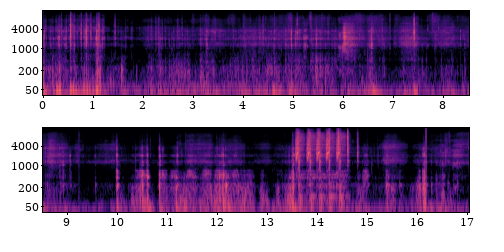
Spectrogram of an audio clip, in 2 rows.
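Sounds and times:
camera handling rumble: 0.0 - 3.4, 13.4 - 16.7
clicks and knocks of rifle handling: 0.0 - 3.5.

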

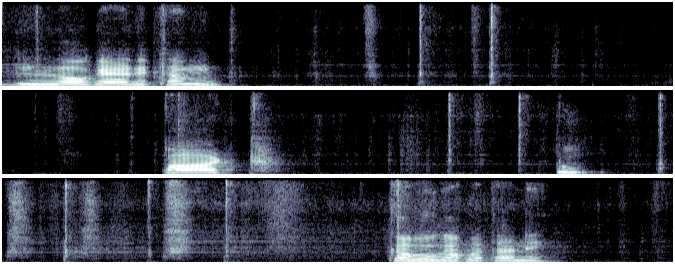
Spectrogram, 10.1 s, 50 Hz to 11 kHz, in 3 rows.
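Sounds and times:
pen scratching on paper: 5.4 - 8.5.

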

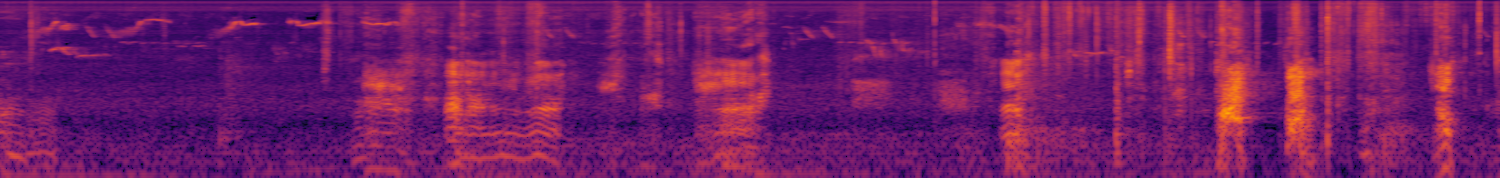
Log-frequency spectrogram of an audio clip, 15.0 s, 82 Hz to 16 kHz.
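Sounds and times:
dogs growling: 3.5 - 7.8, 9.4 - 10.5
dogs barking: 11.8 - 13.2.

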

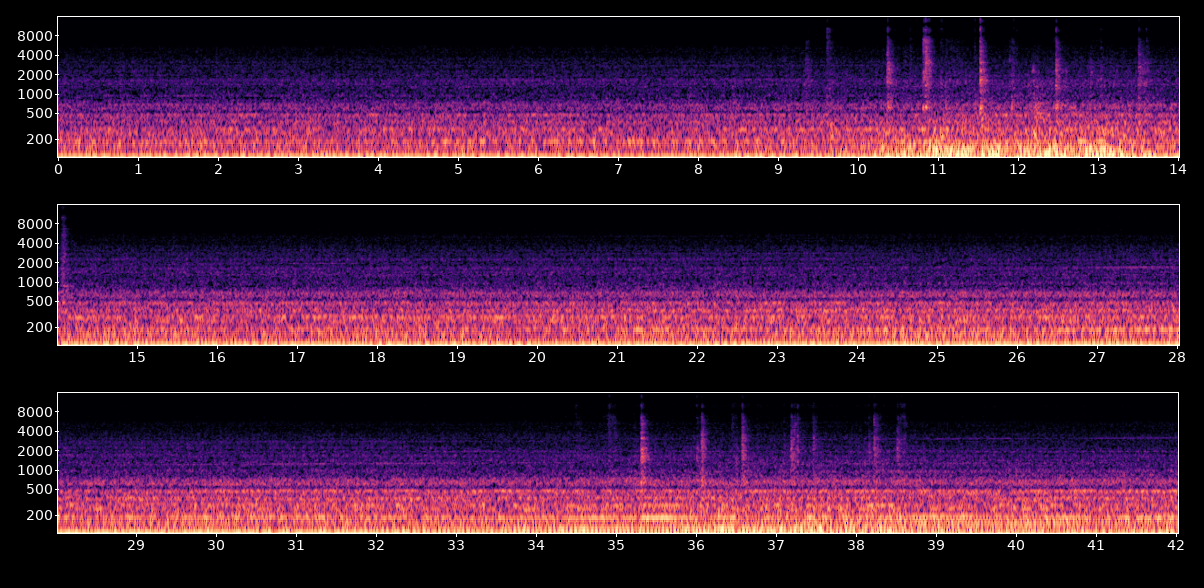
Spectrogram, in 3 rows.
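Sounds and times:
washing machine motor humming: 0.0 - 42.0.

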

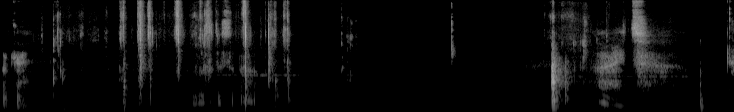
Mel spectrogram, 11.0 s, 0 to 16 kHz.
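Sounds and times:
cards being shuffled: 0.8 - 4.4.

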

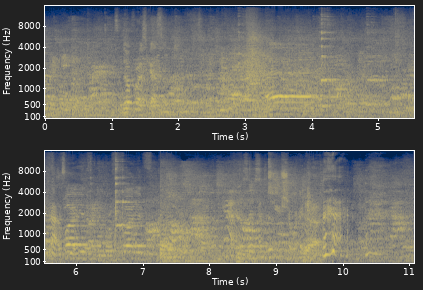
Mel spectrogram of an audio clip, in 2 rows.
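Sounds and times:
glass clinking: 4.1 - 5.2, 6.6 - 7.0.

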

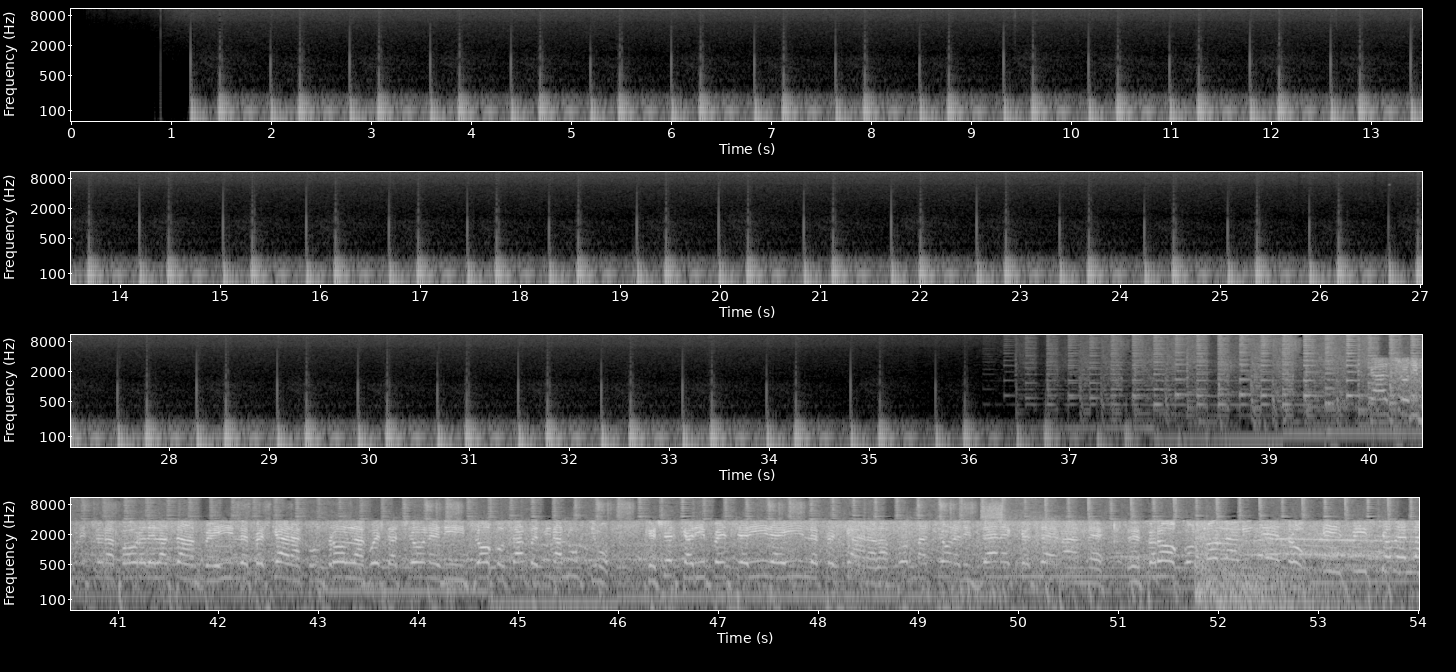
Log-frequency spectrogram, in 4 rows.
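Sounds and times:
low heartbeat-like pulsing beat: 1.2 - 54.0.

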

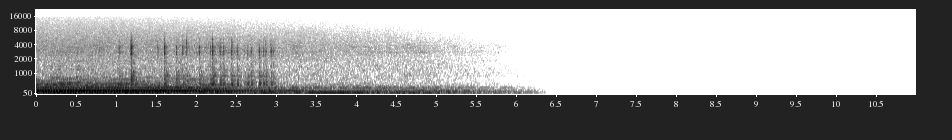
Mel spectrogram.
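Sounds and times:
low cello note: 0.0 - 4.6.

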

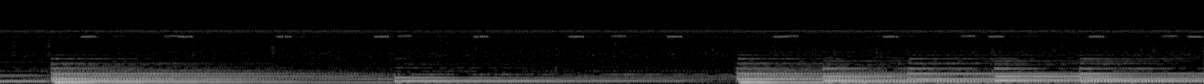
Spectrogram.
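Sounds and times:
crickets chirping: 0.0 - 12.0
slow music low note: 0.0 - 12.0.

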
